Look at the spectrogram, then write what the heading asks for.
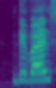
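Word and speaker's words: device: डिवाइस में सी के बाद ई आ रहा है तो डिवाइस में भी सी का उच्चारण स करेंगे।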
